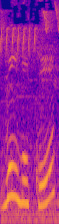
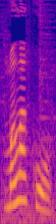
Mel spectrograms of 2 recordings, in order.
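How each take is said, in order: First: Every vowel is pronounced as a full 'o'. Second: The first two vowels sound like 'a'. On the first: It is read exactly as written. The speaker calls it wrong. "Ils le prononcent moloko" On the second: Unstressed o is reduced as in normal speech. The speaker calls it right. "ça se prononce malako"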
